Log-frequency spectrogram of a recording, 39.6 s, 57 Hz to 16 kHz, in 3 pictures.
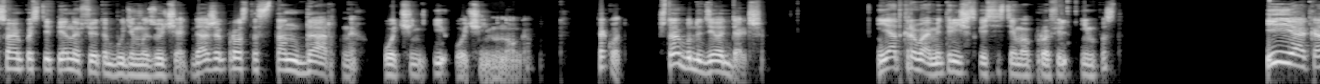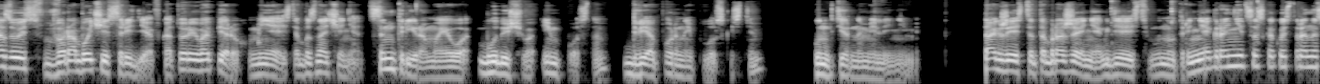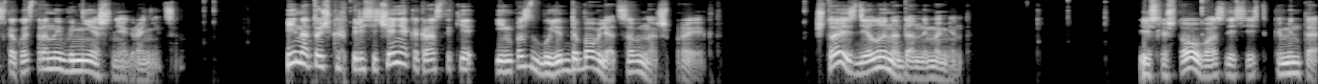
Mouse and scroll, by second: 10.6 click, 12.3 scroll down 2, 12.6 middle click, 24.3 click, 25.7 click, 28.4 click, 29.2 scroll up 2, 29.9-34.4 drag, 36.7 scroll down 2, 37.0 middle click, 38.4-39.5 drag.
